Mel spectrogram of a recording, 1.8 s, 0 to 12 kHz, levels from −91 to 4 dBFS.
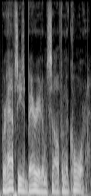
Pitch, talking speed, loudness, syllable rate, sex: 90 Hz, 230 wpm, -17 LUFS, 5.9 syllables/s, male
